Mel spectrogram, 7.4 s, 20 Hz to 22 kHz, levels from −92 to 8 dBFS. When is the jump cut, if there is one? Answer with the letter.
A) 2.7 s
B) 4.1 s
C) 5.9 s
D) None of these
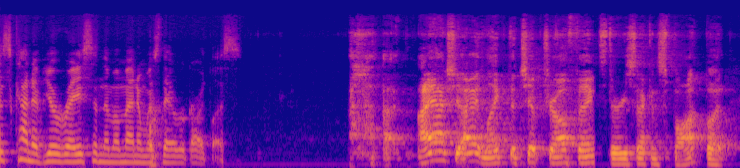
C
